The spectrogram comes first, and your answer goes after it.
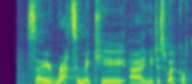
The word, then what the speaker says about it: ratamacue: so ratamacue are you just work off the syllables of the word so ratamacue but again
